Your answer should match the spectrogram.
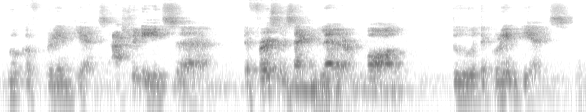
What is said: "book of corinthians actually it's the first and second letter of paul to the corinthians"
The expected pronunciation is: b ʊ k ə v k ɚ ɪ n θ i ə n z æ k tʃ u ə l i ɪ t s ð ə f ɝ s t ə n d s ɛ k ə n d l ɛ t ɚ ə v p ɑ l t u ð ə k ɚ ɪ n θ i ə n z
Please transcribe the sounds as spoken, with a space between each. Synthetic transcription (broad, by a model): b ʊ k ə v k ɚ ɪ n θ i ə n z æ k tʃ u ə l i ɪ t s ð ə f ɝ s t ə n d s ɛ k ə n d l ɛ t ɚ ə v p ɑ l t u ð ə k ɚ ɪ n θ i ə n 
